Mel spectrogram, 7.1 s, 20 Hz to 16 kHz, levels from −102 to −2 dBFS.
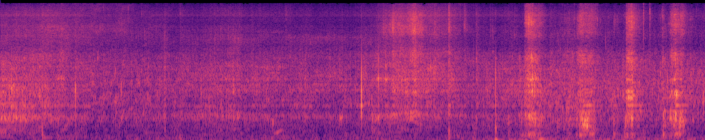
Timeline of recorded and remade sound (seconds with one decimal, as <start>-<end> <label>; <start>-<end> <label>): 0.0-0.9 remade; 0.9-1.5 recorded; 1.5-5.5 remade; 5.5-7.1 recorded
